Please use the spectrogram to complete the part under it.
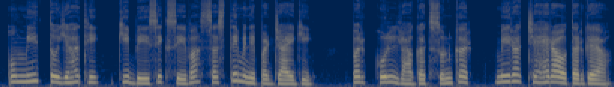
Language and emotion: Hindi, sad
